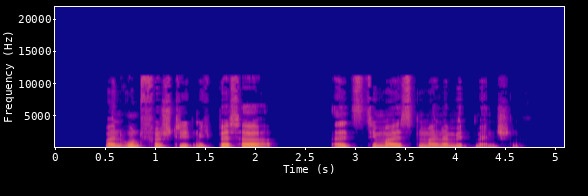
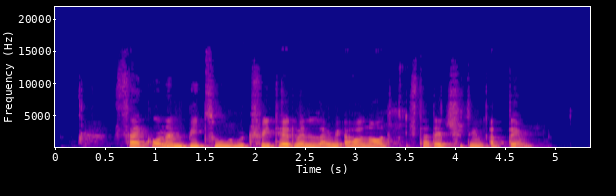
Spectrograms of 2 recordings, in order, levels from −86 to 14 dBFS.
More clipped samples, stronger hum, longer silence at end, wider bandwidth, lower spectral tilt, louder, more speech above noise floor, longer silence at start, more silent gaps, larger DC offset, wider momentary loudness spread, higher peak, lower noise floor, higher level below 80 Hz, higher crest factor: neither; neither; about the same, 0.55 s vs 0.6 s; about the same, 11.5 kHz vs 11 kHz; second, -5 dB/octave vs -8 dB/octave; second, -27 LUFS vs -21 LUFS; first, over 64 dB vs 30 dB; first, 0.5 s vs 0.25 s; first, 2.55-2.75 s vs none; neither; first, 13 LU vs 9 LU; second, -8 dBFS vs -4 dBFS; first, under -90 dBFS vs -50 dBFS; first, -64 dBFS vs -72 dBFS; about the same, 18 dB vs 18 dB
